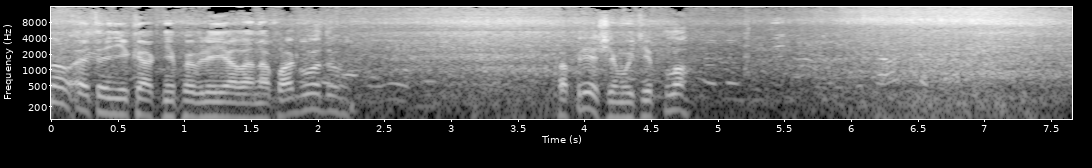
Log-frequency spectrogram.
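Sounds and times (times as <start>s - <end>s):
speech: 0.0s - 2.4s, 3.8s - 4.9s
people splashing in sea waves: 0.0s - 7.6s
sea waves washing: 0.0s - 7.6s
faint indistinct voices: 1.6s - 7.6s.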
